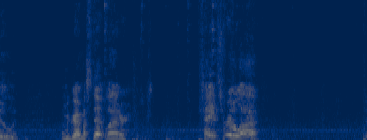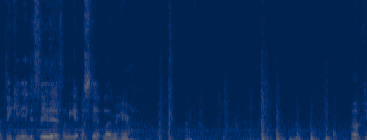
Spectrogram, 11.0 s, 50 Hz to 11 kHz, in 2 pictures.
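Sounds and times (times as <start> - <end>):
step ladder knocks and bumps: 9.2 - 10.8.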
